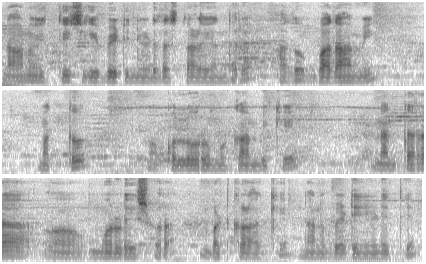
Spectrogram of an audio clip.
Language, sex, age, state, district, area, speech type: Kannada, male, 18-30, Karnataka, Gadag, rural, spontaneous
